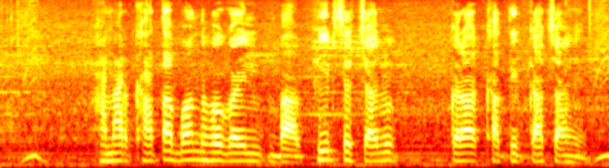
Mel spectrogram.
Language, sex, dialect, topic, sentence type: Bhojpuri, male, Western, banking, question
